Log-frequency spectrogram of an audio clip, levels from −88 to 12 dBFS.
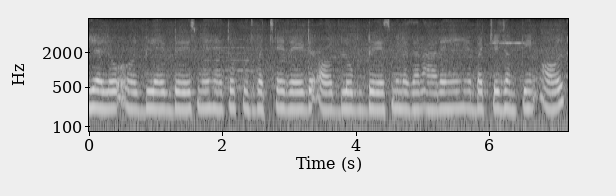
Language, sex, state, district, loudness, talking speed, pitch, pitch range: Hindi, female, Haryana, Rohtak, -14 LUFS, 175 wpm, 205 Hz, 200-210 Hz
